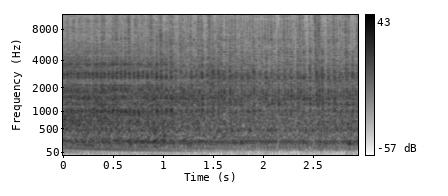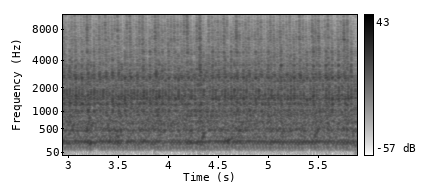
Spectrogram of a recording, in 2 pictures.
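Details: 1979 Evinrude 35 hp two-stroke outboard in a test barrel, cover on with new sound-deadening insulation fitted: even buzz at steady speed, about 85 dB, no knocking or missed beats; normal running.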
